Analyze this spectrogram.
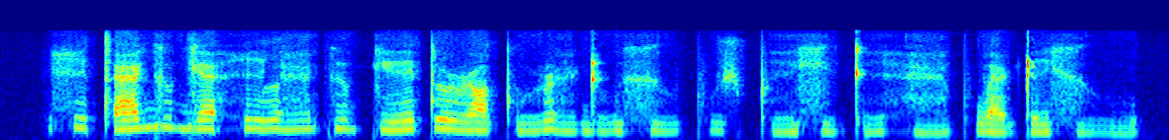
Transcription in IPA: x i tʼ æ ɡʲ u ɡʲ æ h i l æ̤ kʲ u kʲ e t u ɭ ɒ tʼ ṳ ɭ æ̤ ɖʱ ṳ xʲ ṳ pʰ ṳ ʃ pʰ e̤ xʲ e̤ kʼ e̤ h æ̤ pʰ w æ ʈ i xʲ ṳ

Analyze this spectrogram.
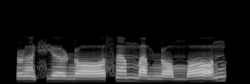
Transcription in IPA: ɭ ã fʲ œː ɳ ɒː s ã m a m ɳ ɒ m ɒː n

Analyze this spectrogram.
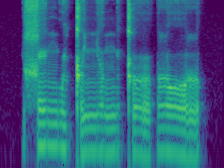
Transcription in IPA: ɬ e ŋ u lʲ kʼ ə ɲ ə ŋ e kʼ ɵ | l o l

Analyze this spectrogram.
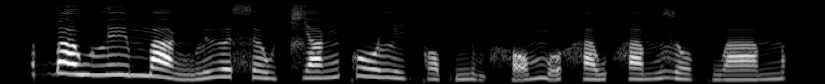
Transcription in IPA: ɓ a˧ w l e˧ m a˧˩ ŋ l ɨ˧ ə̯ s ə˨˩ w t͡ɕ a˨˦ ŋ k o˧ l i˨˩ k ɔ˨˩ p̚ ɲ ə̰˧˨ m h ɔ̰˧˥ m o̰˧˥ h a˨˦ w h a˨˦ m z o˨˩ k w a˨˦ m

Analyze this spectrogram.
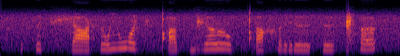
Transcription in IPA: θ ʉ t͡ʃ ʃ ɑ ħ w i w ɔ t͡ʃ qʼ œ p d͡ʒ œ ɹ o p qʼ i χ r y θ y ǁʰ œ

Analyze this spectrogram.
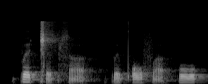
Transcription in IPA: p ɛ˦ ǁ ɛ˨ p ɬ a˨ | p ɛ˨ pʼ ɔ˦˨ f a˨ | o˦

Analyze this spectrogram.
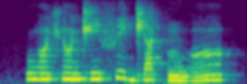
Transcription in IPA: w ɔ̃˧ ʃ ɔ̃˧ d͡ʒ i˦ f i˦˨ d͡ʒ a˧ k ũ˨ w ɔ̃˨˦

